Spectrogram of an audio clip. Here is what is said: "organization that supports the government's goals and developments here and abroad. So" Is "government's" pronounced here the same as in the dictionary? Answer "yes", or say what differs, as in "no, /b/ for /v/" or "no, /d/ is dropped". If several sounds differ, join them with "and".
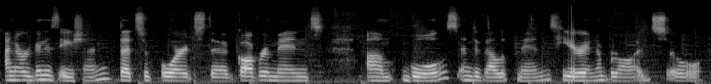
no, /s/ is dropped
